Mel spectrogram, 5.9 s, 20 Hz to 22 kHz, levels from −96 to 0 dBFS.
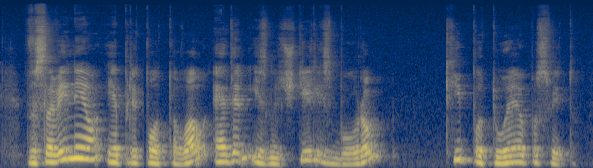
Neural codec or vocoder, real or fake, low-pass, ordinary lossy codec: none; real; 19.8 kHz; none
